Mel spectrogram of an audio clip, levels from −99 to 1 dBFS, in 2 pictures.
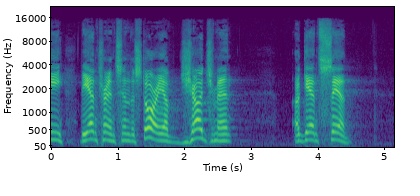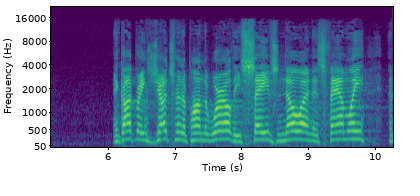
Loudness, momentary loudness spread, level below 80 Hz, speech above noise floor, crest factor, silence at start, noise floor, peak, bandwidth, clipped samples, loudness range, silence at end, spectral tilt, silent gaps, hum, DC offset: -18 LUFS; 8 LU; -70 dBFS; 53 dB; 18 dB; 0 s; -72 dBFS; -2 dBFS; 16 kHz; under 0.1%; 4 LU; 0 s; -2.5 dB/octave; none; none; under 0.1%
